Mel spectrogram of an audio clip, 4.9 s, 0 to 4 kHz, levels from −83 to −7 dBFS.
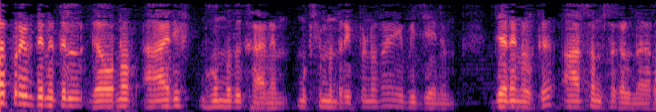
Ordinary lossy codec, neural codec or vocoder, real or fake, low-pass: none; none; real; 3.6 kHz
